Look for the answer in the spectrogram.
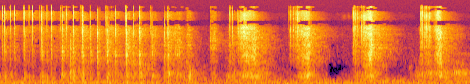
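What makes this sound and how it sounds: Long acrylic nails on one hand tap and scratch a flat, solid wood-grain tabletop, possibly laminate. Quick, bright clicking taps come in a dense run for the first two seconds, then give way to slower, broader scraping strokes. The sound is quiet, with a low steady hum underneath.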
